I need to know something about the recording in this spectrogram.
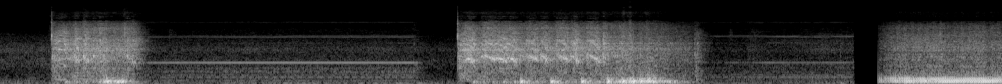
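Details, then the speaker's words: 2007 Kawasaki Ninja ZX6R after a new coil pack and spark plugs: two long cranks without catching, then it fires into a rough idle with throttle held. Hard starting, possibly from sitting or the new plugs. "So I had a difficult time to start it. It finally started."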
